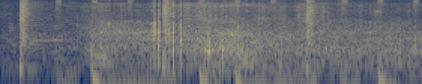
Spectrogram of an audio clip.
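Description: Skateboard wheels rolling over concrete in a steady rumble, under background music.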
